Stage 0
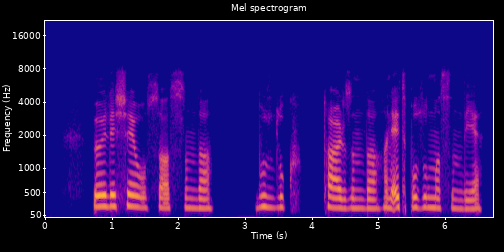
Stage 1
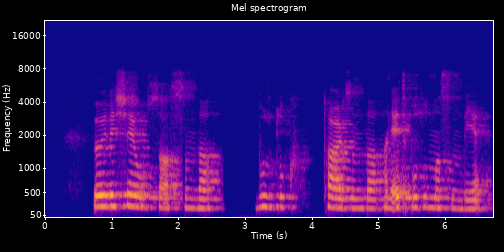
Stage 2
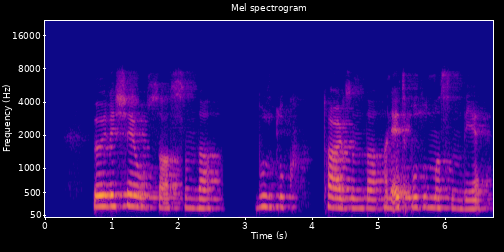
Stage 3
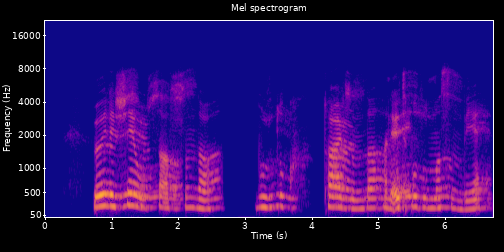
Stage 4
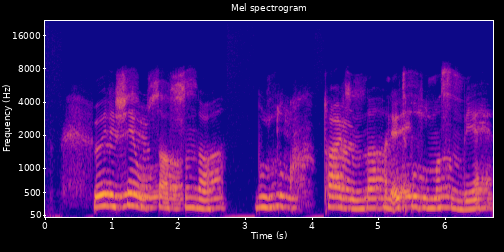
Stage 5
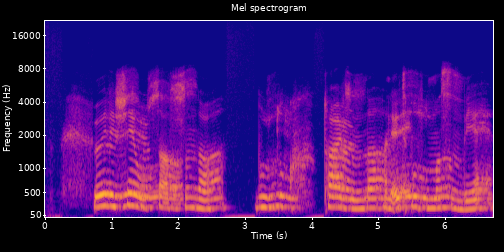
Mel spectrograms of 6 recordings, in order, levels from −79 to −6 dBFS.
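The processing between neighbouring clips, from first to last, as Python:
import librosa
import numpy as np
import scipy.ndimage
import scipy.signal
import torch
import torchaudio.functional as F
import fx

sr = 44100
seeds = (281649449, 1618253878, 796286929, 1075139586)

y1 = fx.rev_gated(x, sr, seeds[0], gate_ms=230, shape='flat', drr_db=5.0)
y1 = y1 * 10.0 ** (-1.5 / 20.0)
y2 = fx.high_shelf(y1, sr, hz=6100.0, db=7.5)
y2 = y2 * 10.0 ** (-4.0 / 20.0)
y3 = fx.wow_flutter(y2, sr, seeds[1], rate_hz=2.1, depth_cents=110.0)
y3 = y3 * 10.0 ** (1.5 / 20.0)
y4 = fx.env_flatten(y3, sr, amount_pct=50)
y5 = fx.hum_notches(y4, sr, base_hz=50, count=4)
y5 = y5 * 10.0 ** (2.0 / 20.0)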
